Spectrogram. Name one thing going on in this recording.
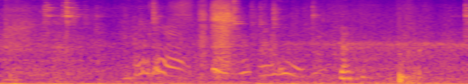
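A young man laughs loudly and excitedly.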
